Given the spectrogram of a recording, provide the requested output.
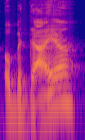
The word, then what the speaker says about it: Obadiah: It's his Hebrew name, Ovadia. In English, I think it's pronounced Obadiah. I think that's the English way of pronouncing it.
